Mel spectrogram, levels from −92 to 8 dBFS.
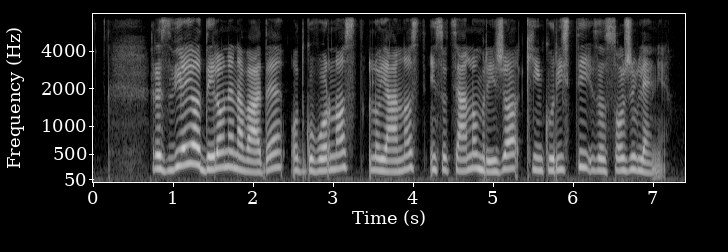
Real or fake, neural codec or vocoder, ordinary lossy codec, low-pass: real; none; none; 7.2 kHz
